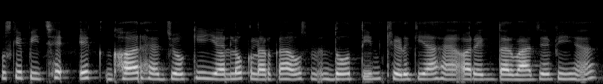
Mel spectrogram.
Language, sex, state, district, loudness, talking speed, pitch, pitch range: Hindi, female, Jharkhand, Garhwa, -19 LUFS, 210 wpm, 245 Hz, 240-265 Hz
